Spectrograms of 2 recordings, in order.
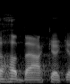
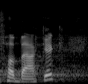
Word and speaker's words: Habakkuk: Let's talk about the pronunciation of Habakkuk. You could say Habakkuk or Habakkuk, or if you want to get really into the Hebrew, it involves a lot more phlegm and spit, and I'm not going to do that for you. But I'm going to go with Habakkuk because that's the pronunciation that I'm most comfortable with,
